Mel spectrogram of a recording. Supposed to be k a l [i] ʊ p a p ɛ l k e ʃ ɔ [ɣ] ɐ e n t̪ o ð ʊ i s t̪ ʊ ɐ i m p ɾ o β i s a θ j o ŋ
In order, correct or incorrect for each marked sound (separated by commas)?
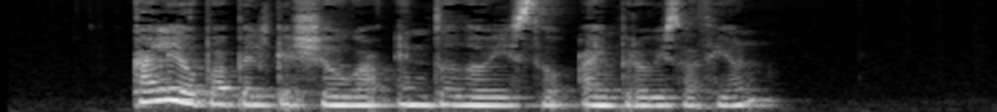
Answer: incorrect, correct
